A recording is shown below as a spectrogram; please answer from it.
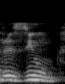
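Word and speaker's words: résumé: ठीक है, जैसे रेज्यूमे में होता है। ठीक है, रेज्यूमे में होता है ना, एक होता है रिज्यूम, दोनों की स्पेलिंग सेम होती है, RESUME। रिज्यूम का मतलब होता है कंटिन्यू करना, जारी करना। ठीक है, जारी रखना। लेकिन जो बायोडेटा वाला होता है उसे हम कहते हैं रेज्यूमे, क्योंकि हम उसमें ये सिंबल लगा होता है।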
